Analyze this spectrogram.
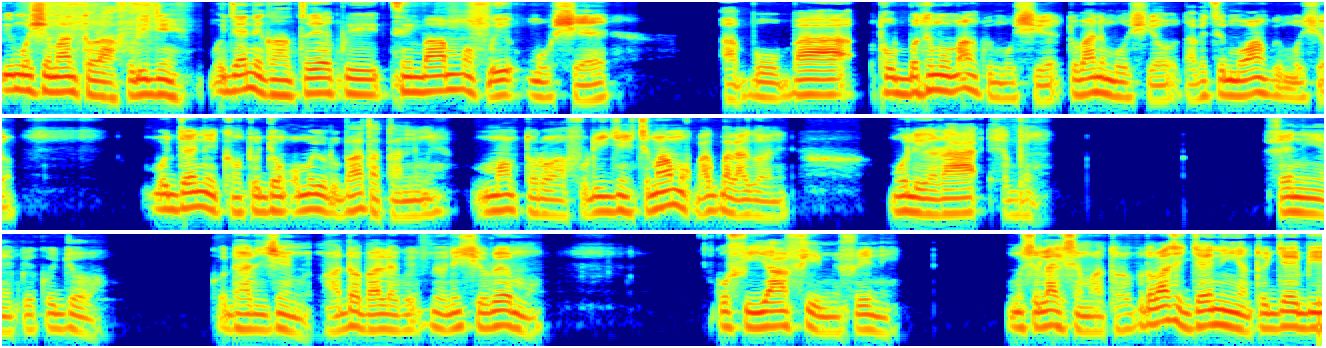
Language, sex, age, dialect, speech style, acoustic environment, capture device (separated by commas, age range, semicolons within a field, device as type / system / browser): Yoruba, male, 25-34, Nigeria - Ibadan, happy, nature, mobile / Linux / Chrome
